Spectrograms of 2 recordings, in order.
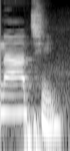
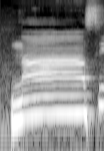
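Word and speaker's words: النَّاسِ: উচ্চারণ কি দেওয়া রয়েছে ওয়ামিনান নাচি না তো আসলে নাসি আর নাচি কত বড় ভুল প্রক্ষান্তরে আমাদের আদায়া পাবলিকেশনের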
